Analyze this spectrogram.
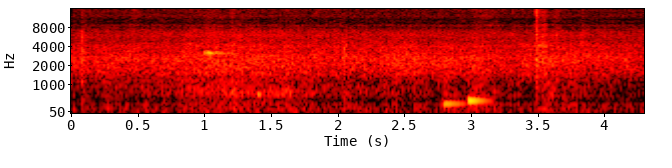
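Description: A car's touchscreen gives short electronic beeps as it is tapped.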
